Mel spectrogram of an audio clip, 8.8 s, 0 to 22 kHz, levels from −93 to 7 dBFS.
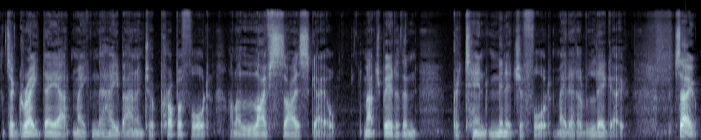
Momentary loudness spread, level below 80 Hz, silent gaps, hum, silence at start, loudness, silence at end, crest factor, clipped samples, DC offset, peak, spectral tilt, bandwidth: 15 LU; -66 dBFS; none; none; 0.1 s; -23 LUFS; 0.1 s; 22 dB; under 0.1%; under 0.1%; 0 dBFS; -3.5 dB/octave; 15.5 kHz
